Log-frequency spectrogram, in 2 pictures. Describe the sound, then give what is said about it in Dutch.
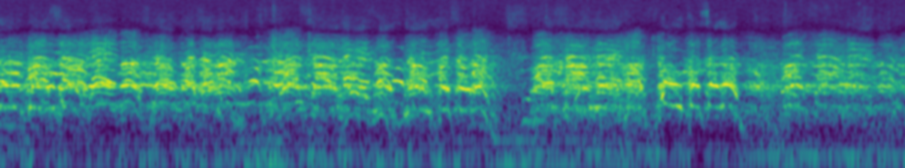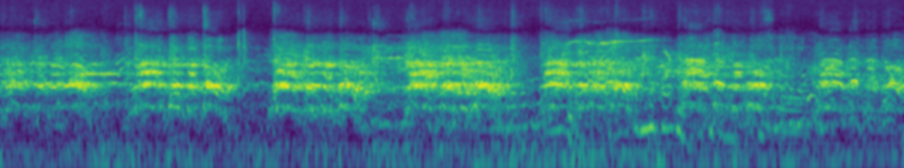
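A dense crowd of protesters shouting and chanting together, loud and continuous, with a busy outdoor din as the group moves along the Roemer Visserstraat between lines of riot police. “Nog steeds staat de straat vol met ME'ers, waar de groep actievoerders tussendoor moet lopen.”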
